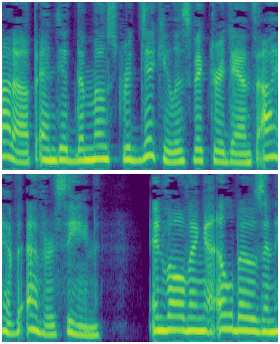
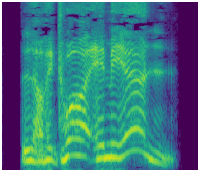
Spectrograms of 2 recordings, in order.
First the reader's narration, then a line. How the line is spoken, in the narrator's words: suddenly threw his hands into the air and shouted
